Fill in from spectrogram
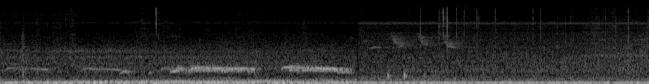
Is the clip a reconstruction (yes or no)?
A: no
